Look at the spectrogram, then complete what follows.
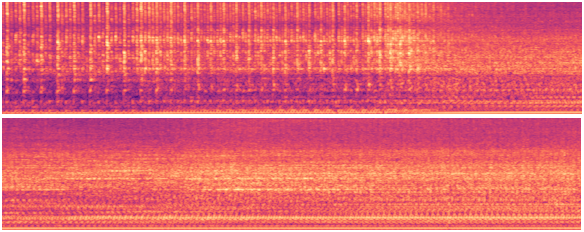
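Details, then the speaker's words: Chaparral boat engine after the defective aftermarket carburetor was replaced with the owner's original carb, rebuilt: spun up higher about four seconds, then drops to a smooth, steady idle with no stumbling. Runs well with no flooding. "So we took his old one, rebuilt it, put it on. Now go ahead and start it up. Started and running good."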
